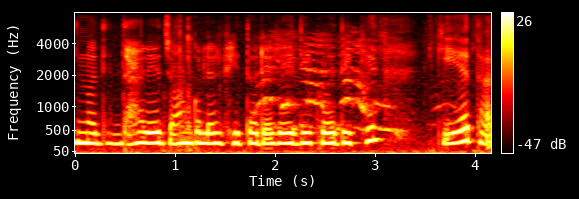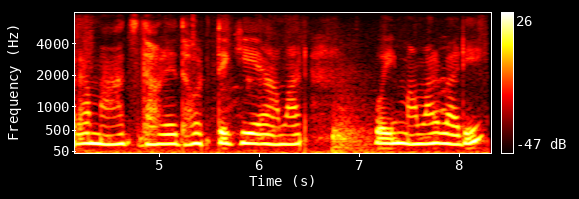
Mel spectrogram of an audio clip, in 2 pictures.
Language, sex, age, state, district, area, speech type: Bengali, female, 30-45, West Bengal, Dakshin Dinajpur, urban, spontaneous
